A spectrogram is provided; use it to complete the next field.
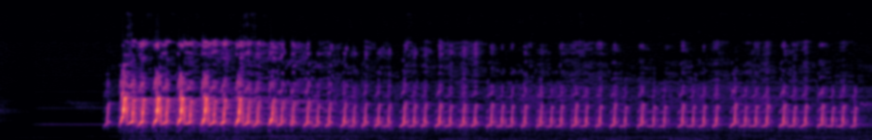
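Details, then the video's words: Flamboyan bird singing vigorously in a dense, rapid 'ngebren' style, used as a lure to get other birds singing: a fast, buzzy train of high, sharp chirps, about three per second, strongest at the start, then steady. "Burung Flamboyan Gacor Emosi Ngebren Rapat Nyerecet Cocok buat Pancingan agar cepat Nyaut"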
